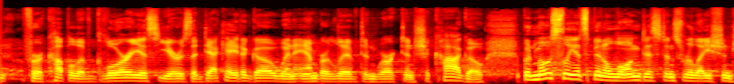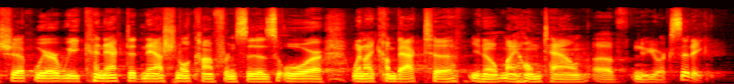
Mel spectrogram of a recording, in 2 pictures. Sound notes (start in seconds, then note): none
